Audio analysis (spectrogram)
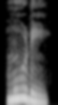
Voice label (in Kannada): "ಮೂಡಿ", Kannada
